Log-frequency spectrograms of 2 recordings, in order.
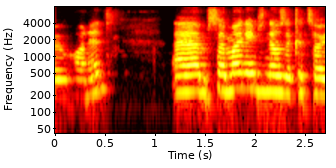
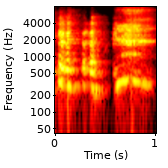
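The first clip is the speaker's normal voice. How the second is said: laugh; 9 semitones higher than usual. Real, not acted. Laughs after retelling.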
